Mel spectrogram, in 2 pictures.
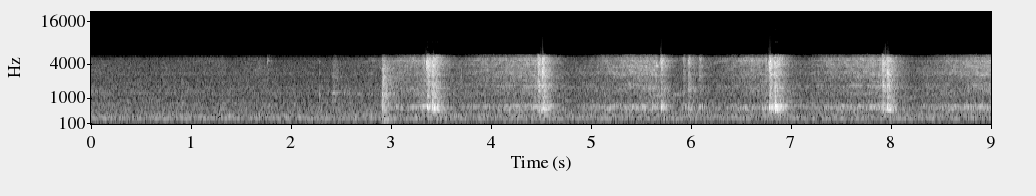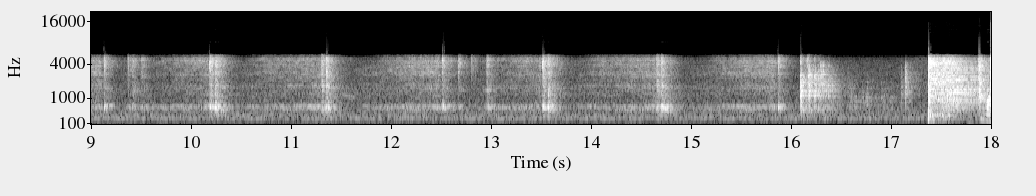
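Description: A marble rolling along a Meccano metal track with a steady rolling hum, clicking sharply about once a second as it works its way down. Near the end it clatters and then sets off a loud crash.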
